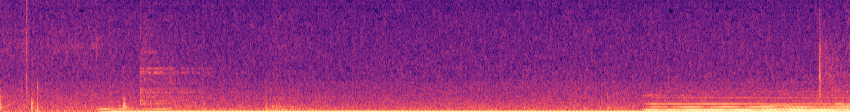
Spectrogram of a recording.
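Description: A pipe organ plays loud, sustained chords in a large echoing hall.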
